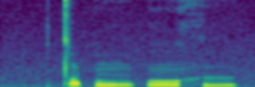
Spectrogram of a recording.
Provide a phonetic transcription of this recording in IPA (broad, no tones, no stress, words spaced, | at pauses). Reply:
tˤopũ | ɔ̃hɯ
